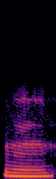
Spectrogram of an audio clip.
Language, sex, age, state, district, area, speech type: Santali, male, 18-30, West Bengal, Birbhum, rural, conversation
